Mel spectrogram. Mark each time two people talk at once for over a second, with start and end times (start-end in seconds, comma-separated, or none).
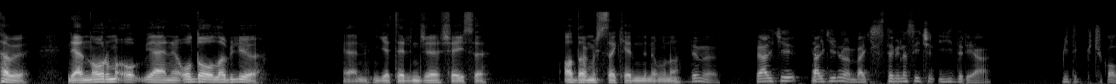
none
